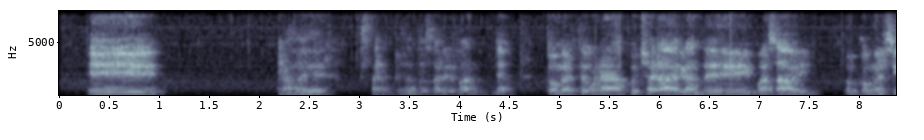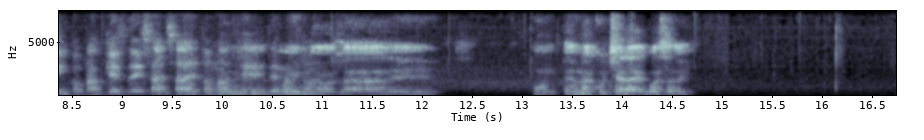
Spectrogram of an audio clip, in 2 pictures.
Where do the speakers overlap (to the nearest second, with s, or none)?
10 s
